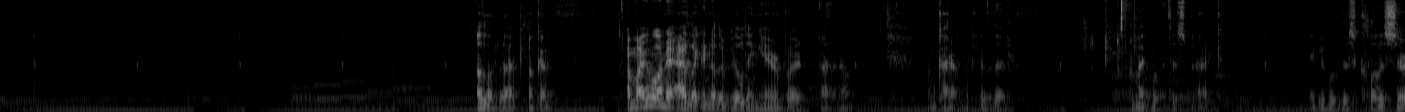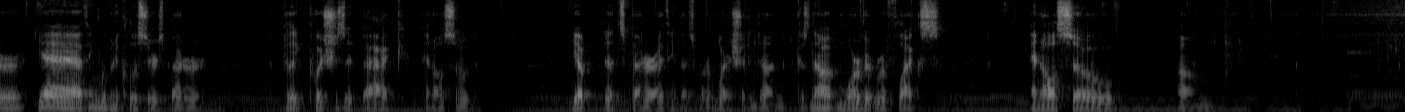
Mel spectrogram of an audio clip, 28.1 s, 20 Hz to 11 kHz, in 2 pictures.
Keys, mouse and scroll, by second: 1.2-1.6 scroll down 2, 3.4 scroll down 2, 4.8 space, 8.1-8.6 drag, 8.9 middle drag, 9.8-10.1 shift+drag, 10.8 g, 14.7 scroll up 1, 15.4 scroll down 2, 16.1-16.5 middle drag, 16.6 g, 21.2 g, 25.0 click, 25.7 middle click, 26.0 g, 27.5-28.1 middle drag, 27.8 g.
